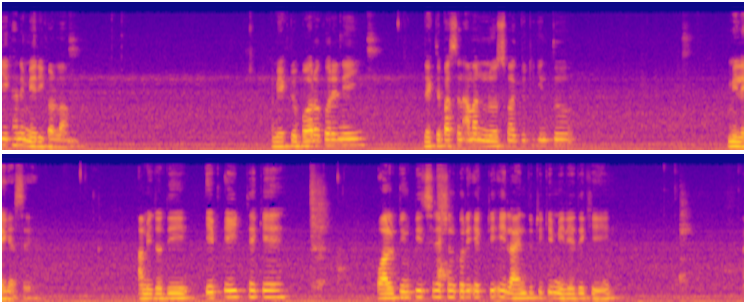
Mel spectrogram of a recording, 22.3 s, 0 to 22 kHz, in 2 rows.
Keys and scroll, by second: 4.0 Return.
